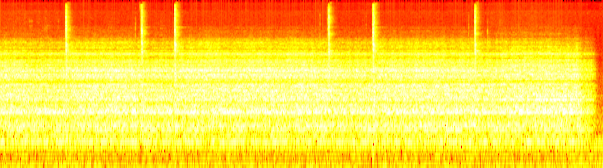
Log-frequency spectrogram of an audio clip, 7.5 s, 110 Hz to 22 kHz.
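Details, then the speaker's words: TX-300 after preamp repair of a bad transistor, super-glued relay and a non-stock added circuit: steady, very slight low hiss with faint hum and a few light ticks; whole preamp circuit now works as it should. "Hopefully that translates, but this is repaired now. The whole preamp circuit works the way it's supposed to."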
